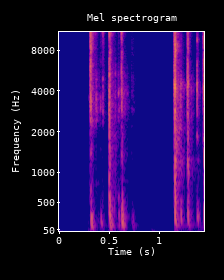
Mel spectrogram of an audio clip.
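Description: Keystrokes on a computer keyboard, a quick burst of several clicks, a pause of about half a second, then a second rapid burst, close and crisp with no talking.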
